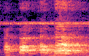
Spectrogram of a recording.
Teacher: dan eh intonasinya naik di akhir kalimat apa kabar Kan naik tuh apa kabar jadi Naik eh intonasinya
